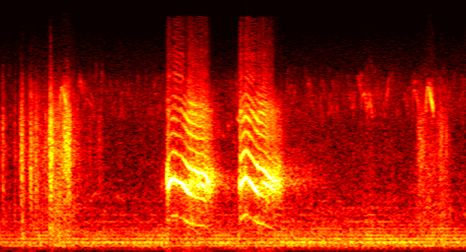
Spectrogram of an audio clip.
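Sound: birds calling outside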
